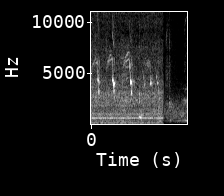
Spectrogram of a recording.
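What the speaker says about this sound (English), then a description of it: "So these are the baby chickens." Baby chickens, about eight or nine chicks, peep in quick high chirps over a steady hum, with several sharp bright cheeps standing out before the sound cuts abruptly quieter near the end.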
